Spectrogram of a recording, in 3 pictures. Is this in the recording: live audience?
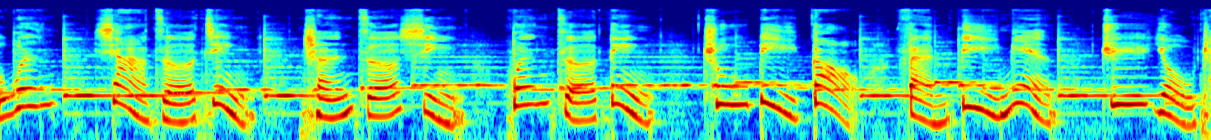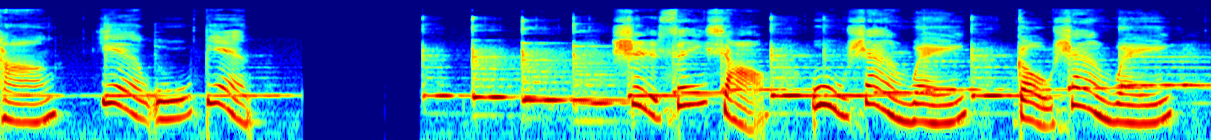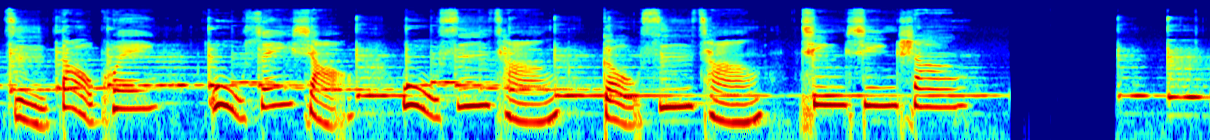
no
